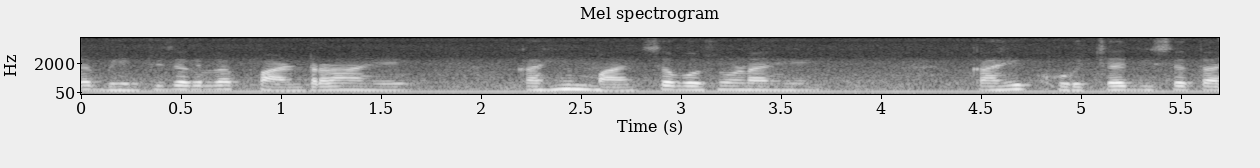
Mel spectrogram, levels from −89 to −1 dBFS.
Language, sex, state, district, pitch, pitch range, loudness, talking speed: Marathi, male, Maharashtra, Washim, 145 Hz, 95-160 Hz, -15 LUFS, 135 wpm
